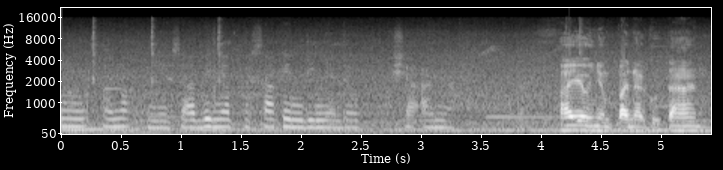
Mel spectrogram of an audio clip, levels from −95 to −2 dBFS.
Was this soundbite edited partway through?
no; 0 cuts

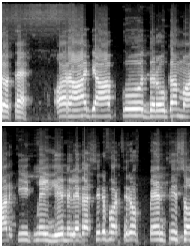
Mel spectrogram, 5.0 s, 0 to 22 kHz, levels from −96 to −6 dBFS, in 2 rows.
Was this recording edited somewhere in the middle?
no; 0 cuts

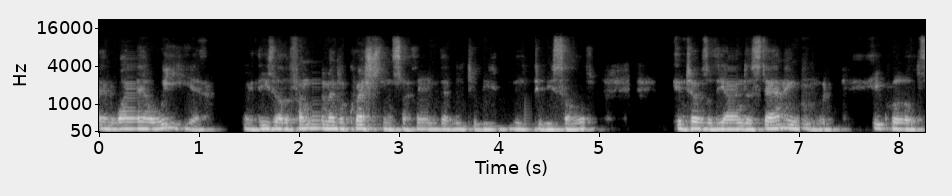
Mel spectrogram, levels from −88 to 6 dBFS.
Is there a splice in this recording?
no; 0 cuts

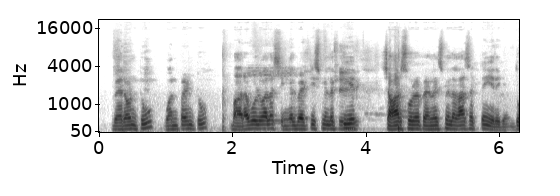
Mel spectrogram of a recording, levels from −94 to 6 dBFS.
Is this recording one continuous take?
yes; 0 cuts

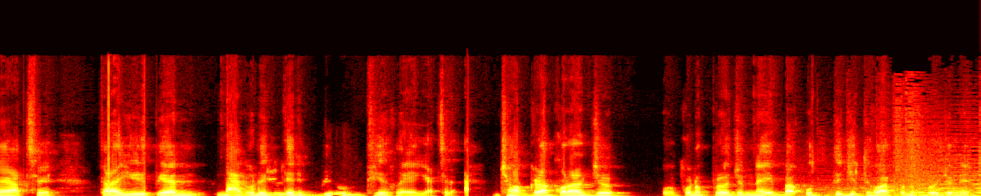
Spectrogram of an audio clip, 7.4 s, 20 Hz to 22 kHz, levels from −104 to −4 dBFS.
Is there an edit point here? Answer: yes; 1 cut; at 3.5 s

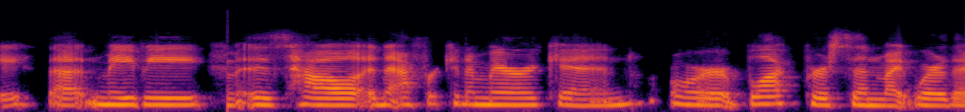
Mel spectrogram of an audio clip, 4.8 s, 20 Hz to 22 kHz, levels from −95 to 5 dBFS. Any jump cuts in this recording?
no; 0 cuts

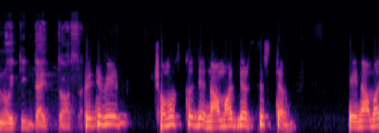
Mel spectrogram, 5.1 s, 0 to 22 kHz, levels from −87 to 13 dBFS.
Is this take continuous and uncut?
no; 1 cut; at 1.0 s

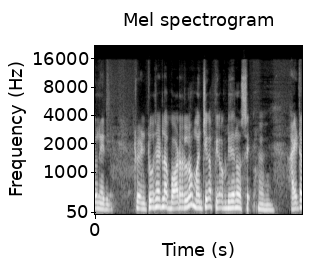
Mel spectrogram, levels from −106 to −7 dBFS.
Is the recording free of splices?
yes; 0 cuts

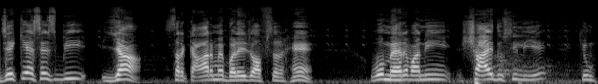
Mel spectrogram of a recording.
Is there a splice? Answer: no; 0 cuts

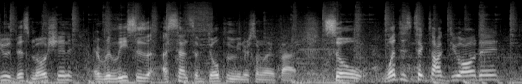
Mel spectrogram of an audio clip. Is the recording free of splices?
yes; 0 cuts

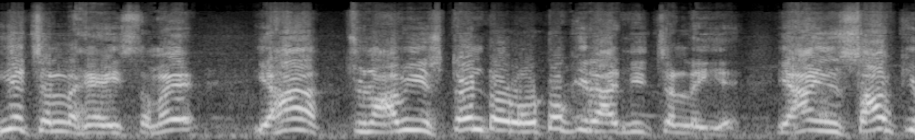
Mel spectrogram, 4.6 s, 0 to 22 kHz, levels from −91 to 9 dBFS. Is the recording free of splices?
yes; 0 cuts

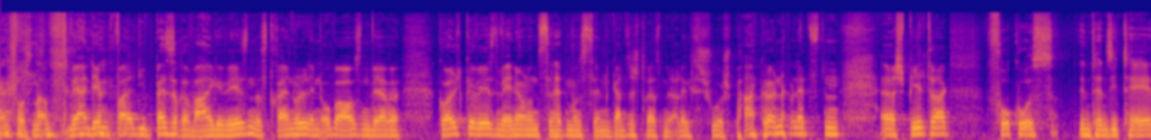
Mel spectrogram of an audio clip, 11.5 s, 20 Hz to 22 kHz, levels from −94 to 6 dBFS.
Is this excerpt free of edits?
no; 1 cut; at 9.5 s

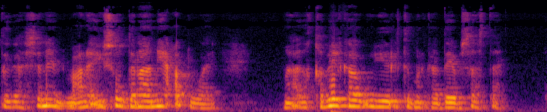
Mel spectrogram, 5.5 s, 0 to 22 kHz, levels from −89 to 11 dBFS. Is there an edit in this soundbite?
no; 0 cuts

